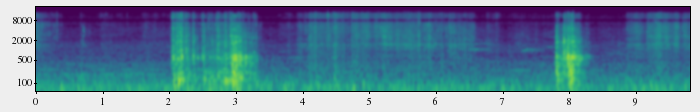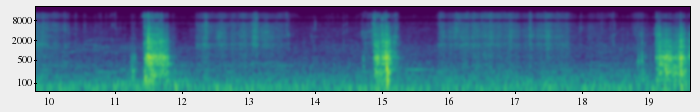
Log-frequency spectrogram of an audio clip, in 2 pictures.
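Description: Ice cubes dropped into a cut plastic drink bottle, each landing with a short clatter against the plastic. There is a longer rattle about two seconds in, then four single knocks a few seconds apart.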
